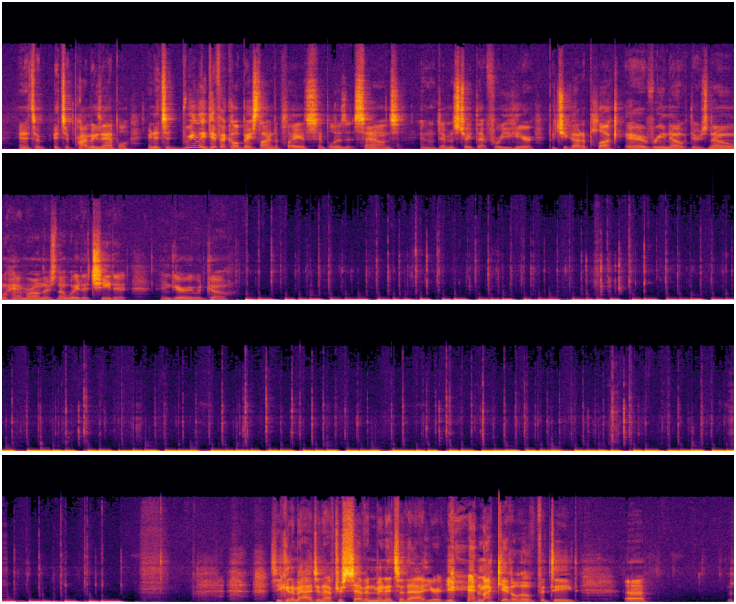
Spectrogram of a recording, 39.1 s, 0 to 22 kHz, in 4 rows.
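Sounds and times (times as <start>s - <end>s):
electric bass playing reggae bassline: 12.6s - 31.0s.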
